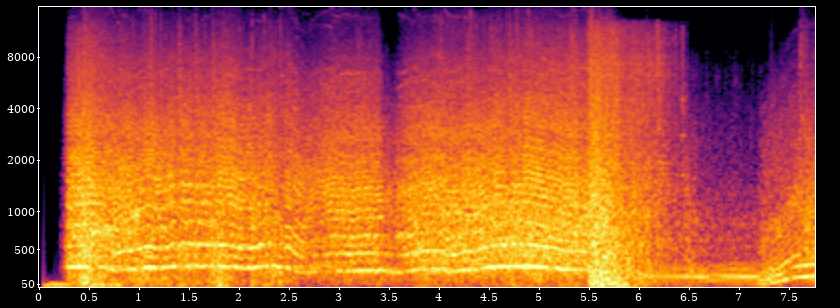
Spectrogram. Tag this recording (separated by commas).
Car, Vehicle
